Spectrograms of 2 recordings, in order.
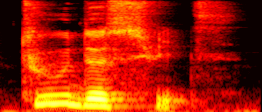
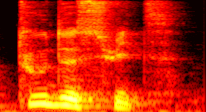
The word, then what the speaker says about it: tout de suite: options sont possibles et encore une remarque de prononciation tout de suite d'accord théoriquement on dit tout de suite tout de suite mais quand les gens parlent ils disent tout de suite d'accord tout de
